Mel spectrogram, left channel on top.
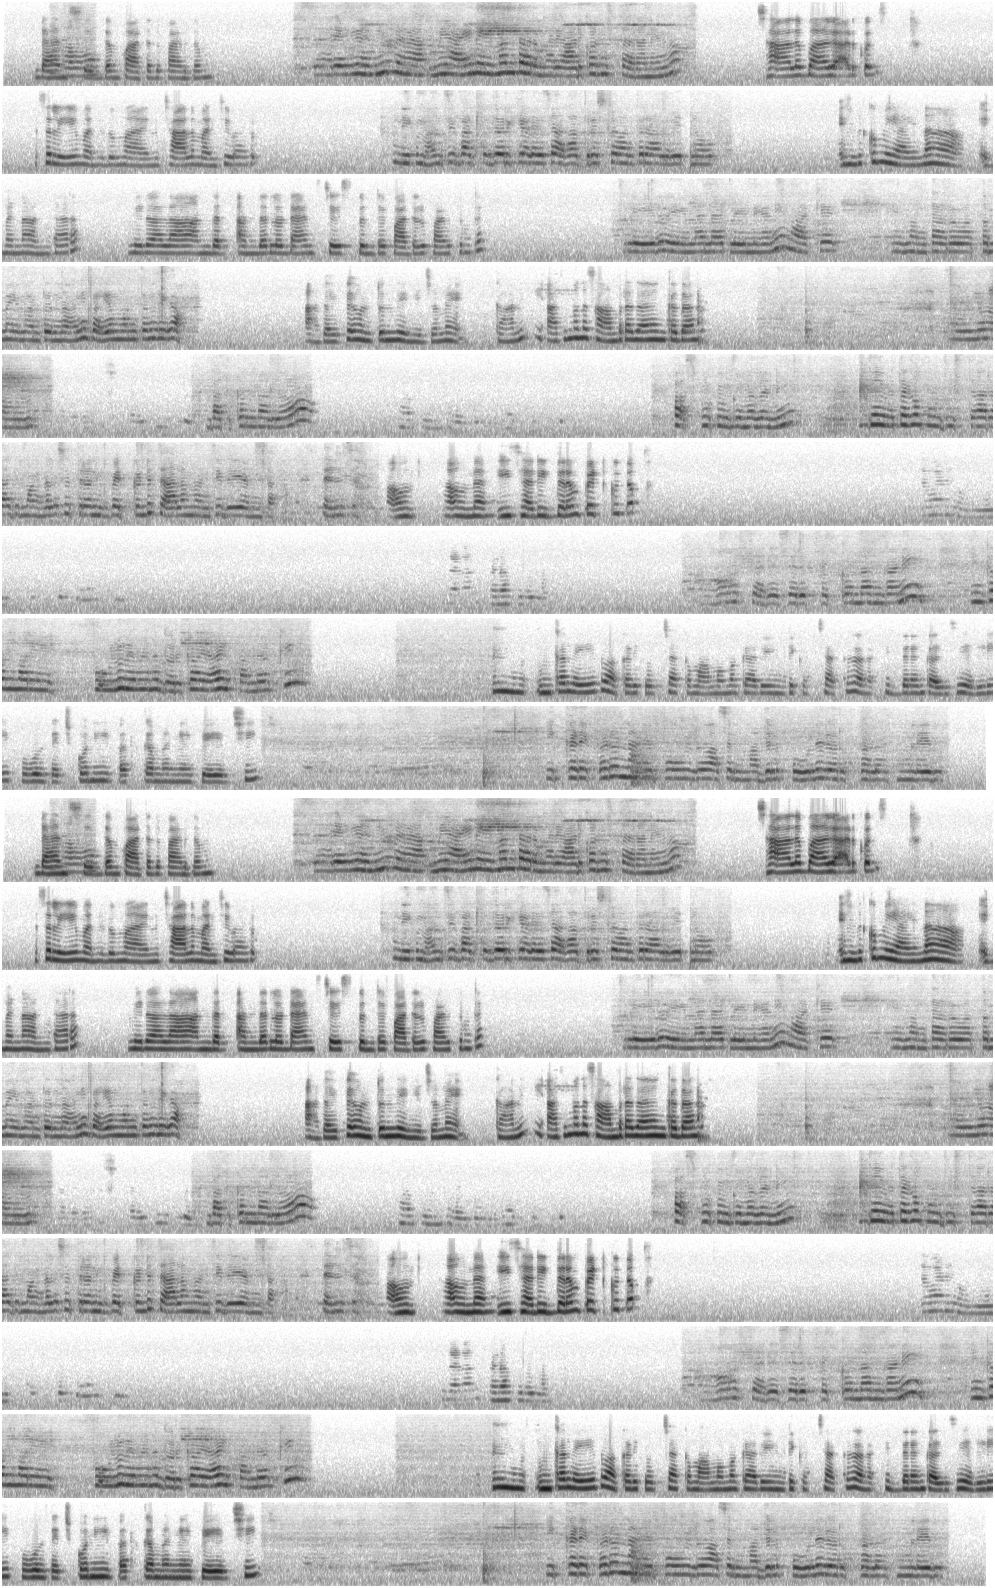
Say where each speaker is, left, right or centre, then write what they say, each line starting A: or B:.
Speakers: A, on the right; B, on the right.
A: డ్యాన్స్
B: ఆ,
A: చేద్దం పాటలు పాడుదాం
B: సరేగాని మీ మీ అంటారు మరి ఆడుకొనిస్తార నిన్ను
A: చాలా బాగా ఆడుకొనిస్తారు అసలు ఏమనడు మా ఆయన చాలా మంచివారు
B: నీకు మంచి భర్త దొరికాడే చాలా అదృష్టవంతురాలివి నువ్వు
A: ఎందుకు మీ ఆయనా ఏమన్నా అంటార మీరు అలా అందరు అందరిలో డ్యాన్స్ చేస్తుంటే పాటలు పాడుతుంటే
B: లేదు ఏమనరు లేండి గానీ కే ఏమంటారో అత్తమ్మ ఏమంటుందో అని భయం ఉంటుందిగా
A: అదైతే ఉంటుంది నిజమే కాని అది మన సాంప్రదాయం కదా
B: <unintelligible> అవును
A: <unintelligible>
B: బతుకమ్మలో
A: <unintelligible>
B: పసుపు కుంకుమలని దేవతగా పూజిస్తారు అది మంగళసూత్రానికి పెట్టుకుంటే చాలా మంచిది అంట తెలుసు
A: అవును. అవునా అండీ ఈ సారి ఇద్దరం పెట్టుకుందం <unintelligible> పిల్లగాళ్ళు దడ బుడా
B: ఆ, సరే సరే పెట్టుకుందాం గానీ ఇంక మరి పూలు ఏమైనా దొరుకు తాయా ఈ పండగకి <unintelligible>
A: ఉమ్ ఇంకా లేదు అక్కడికి వచ్చాక మా అమ్మమ్మ గారి ఇంటికి వచ్చాక ఇద్దరం కలిసి వెళ్ళ ళ్ళి పూలు తెచ్చుకొని బతుకమ్మని పేర్చి
B: <unintelligible> ఇక్కడెక్కడ ఉన్నాయి పూలు అసలు ఈ మధ్యలో పూలే దొరకడం లేదు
